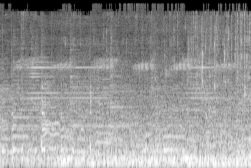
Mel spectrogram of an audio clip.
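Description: Lentil cooking water pours steadily into a pot, a continuous splashing rush with no talking.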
